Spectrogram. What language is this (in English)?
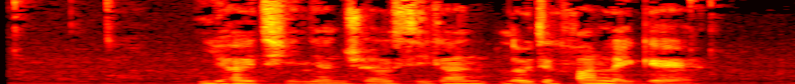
Cantonese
